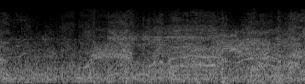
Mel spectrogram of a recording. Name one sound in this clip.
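Zombies snarl and growl close by.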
